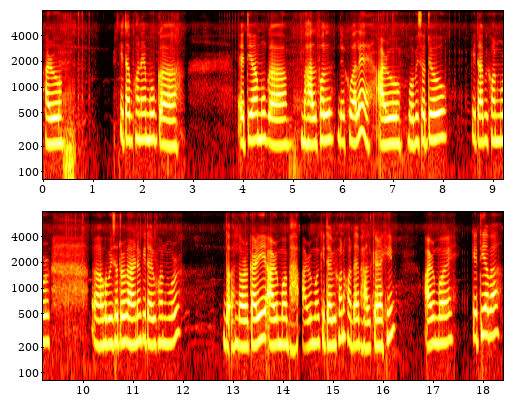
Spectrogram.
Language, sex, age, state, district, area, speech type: Assamese, female, 18-30, Assam, Kamrup Metropolitan, rural, spontaneous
